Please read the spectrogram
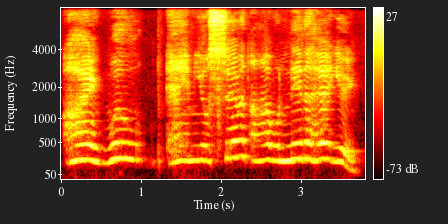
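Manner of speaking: high, loud earnest servant's vow; a young servant calling out his promise; David's plea. Acted. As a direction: swear loyalty loudly, voice up high. David pledging to Saul.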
